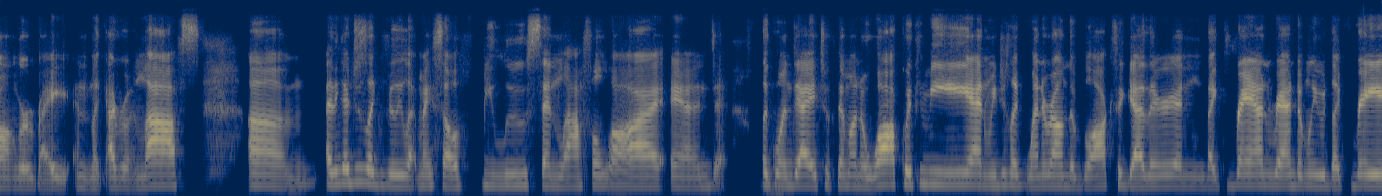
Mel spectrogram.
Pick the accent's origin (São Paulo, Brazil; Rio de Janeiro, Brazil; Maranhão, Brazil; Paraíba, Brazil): São Paulo, Brazil; also born or lived in Florida; now in New York, United States; I grew up in Sao Paulo in Brazil. So I grew up in a big city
